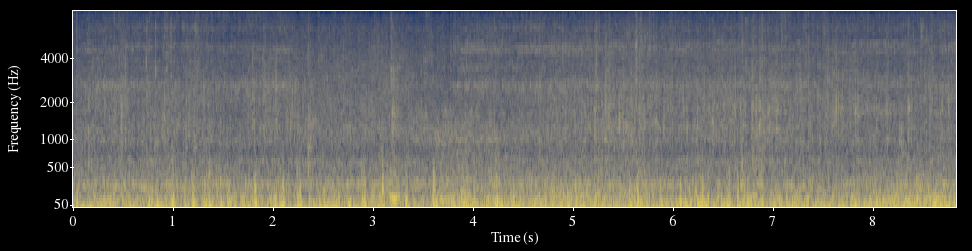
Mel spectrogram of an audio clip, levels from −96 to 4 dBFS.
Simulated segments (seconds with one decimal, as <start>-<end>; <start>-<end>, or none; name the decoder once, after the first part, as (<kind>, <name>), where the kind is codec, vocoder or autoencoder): none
